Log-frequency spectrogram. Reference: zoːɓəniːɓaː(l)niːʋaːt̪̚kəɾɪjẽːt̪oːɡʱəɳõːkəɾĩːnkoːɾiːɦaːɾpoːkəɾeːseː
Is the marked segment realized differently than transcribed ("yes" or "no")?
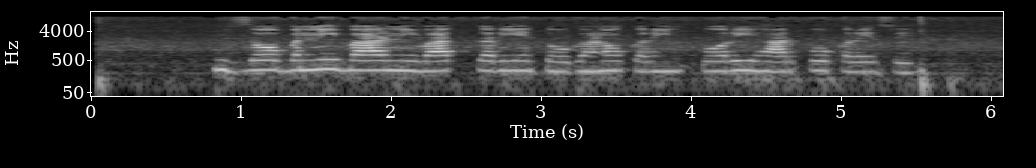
yes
